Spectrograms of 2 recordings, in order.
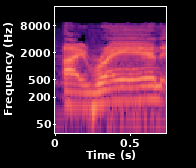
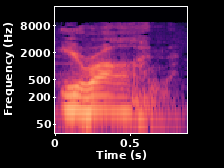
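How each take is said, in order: First: It is said the older, everyday way. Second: It is said the newer, affected way. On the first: This is how people always said it. The speaker calls it right. "we called it Iran" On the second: This is the newer correction people push. The speaker calls it wrong. "It's now Iran"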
